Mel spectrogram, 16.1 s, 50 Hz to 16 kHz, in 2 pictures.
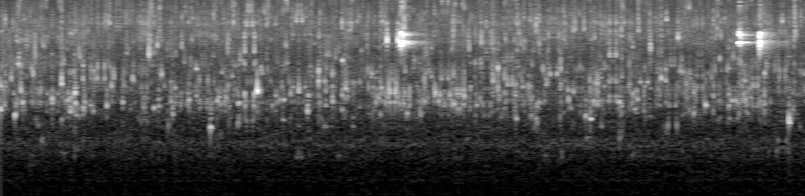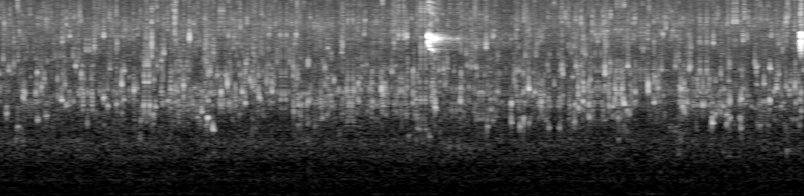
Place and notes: Marknesse, Nederland - Soundscape of a hydrological laboratory.
Recording made at the hydrological laboratory
Background:
Water is very important for living organisms, but it can also pose a threat, such as the rise in sea level due to global warming.
For centuries now, there has been a special relationship between the Dutch and the water. The polders that have been reclaimed from the sea are world famous, but the storm surge barriers are at least as extraordinary. The Delta Works and Afsluitdijk, for instance, which the Dutch built to protect them from the water. They built Holland as we know it today with great knowledge and perseverance. As a result, Holland is internationally renowned as the world’s laboratory in terms of water management.
Trial garden
Testing was indispensable to obtain the required knowledge. The Waterloopkundig Laboratorium, a hydrological laboratory, was established in Noordoostpolder after WWII, in the pre-computer age.
Noordoostpolder, Flevoland, Nederland, 18 October 2021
